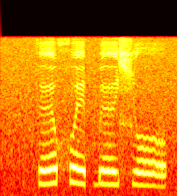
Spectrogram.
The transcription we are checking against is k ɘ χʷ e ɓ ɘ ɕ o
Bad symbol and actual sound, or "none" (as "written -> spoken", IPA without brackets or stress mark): none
